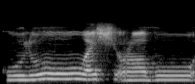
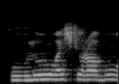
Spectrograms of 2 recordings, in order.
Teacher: Okey, lu pada bacaan pada kalimah lu, bacaannya hukumnya di sana terdapat adalah hukum mad asli. Jadi bacaan pada kalimah lu bunyinya perlu kita ni panjangkan sebanyak dua harokat.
